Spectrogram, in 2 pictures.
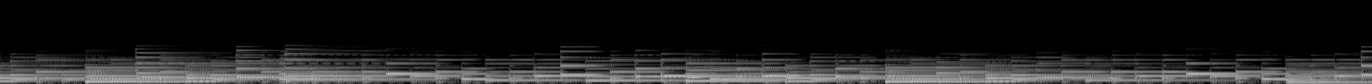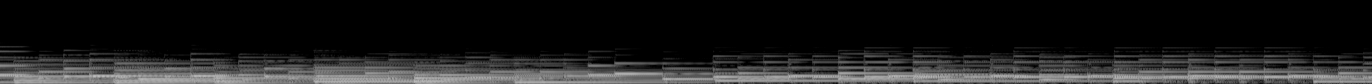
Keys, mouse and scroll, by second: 1.4-4.7 typing, 1.6 click, 5.7 click, 7.0 ctrl+e, 7.3 space, 9.2 ctrl+m, 9.9 click, 11.5 click, 13.8 right click, 16.1 click, 16.9 space, 17.1 click, 17.2 space, 18.1 click, 18.3 click, 18.9 ctrl+alt+click, 21.6-23.3 typing, 25.2 ctrl+shift+f, 25.9 click, 27.0 space, 27.1 click.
